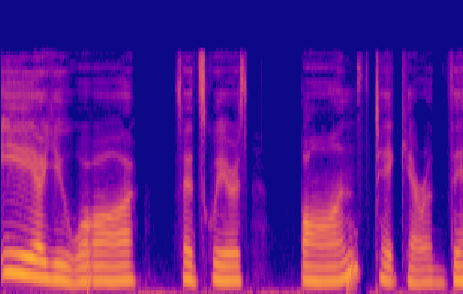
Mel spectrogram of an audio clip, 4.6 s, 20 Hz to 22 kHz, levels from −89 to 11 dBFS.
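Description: AAC frame loss with concealment at 0.88–0.95 s and 3.48–3.70 s: missing frames are rebuilt from the last good spectrum, giving a 40 ms smeared patch, then scattered noisy gaps.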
